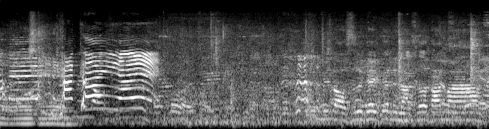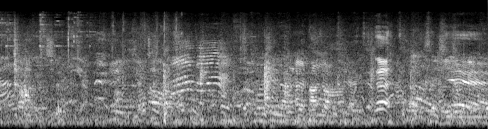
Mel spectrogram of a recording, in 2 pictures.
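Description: A man talks through loudspeakers.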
